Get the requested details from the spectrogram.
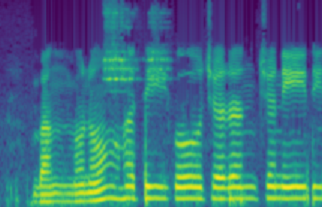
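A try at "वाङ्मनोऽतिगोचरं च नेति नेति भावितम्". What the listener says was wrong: মনোহতি নেই, ঠিক আছে। বাং মনোতি। না হতি নেই, হকার নেই ওখানে। বাং মনোতি।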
